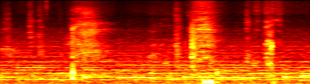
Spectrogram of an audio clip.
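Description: Soft, breathy snoring of a woman, a few raspy snuffling breaths over a quiet low hum, with no one talking.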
